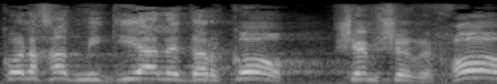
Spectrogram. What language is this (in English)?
Hebrew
